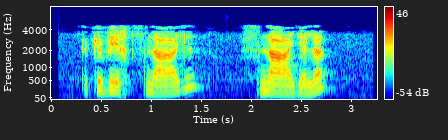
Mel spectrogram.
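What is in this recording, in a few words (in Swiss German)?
"gewirtznajel", Alsace Bas Rhin; vin; clou de giroffle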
